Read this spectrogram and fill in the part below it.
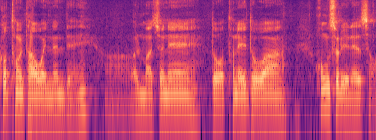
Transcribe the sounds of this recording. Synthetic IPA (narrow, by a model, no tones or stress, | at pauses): kotʰoŋɯɭtaɡoinːɯnde̞ | ʌ̰ʌ̰ɭmad͡ʑʌnet͈otʰoneidowa | ɸoŋsʰuɾɯine̞sʰʌ̰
